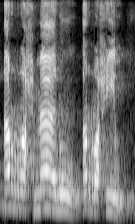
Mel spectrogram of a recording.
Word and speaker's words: الرحمن الرحيم: عز وجل الرحمن الرحيم، بعض الناس ينطقها خطأ يا أحبابنا، يقول الرحمن الرحيم. احنا اتفقنا على إن الرحمن الرحيم هما صفتان لله، واحنا قلنا الصفة بتتبع الموصوف، فهنقول الرحمن الرحيم، يبقى الرحمن النون مكسورة والرحيم مكسورة، بما إني أقف على الرحيم يبقى الميم الأخيرة بتاعت الرحيم هتسكن، الرحمن الرحيم، وهكذا.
